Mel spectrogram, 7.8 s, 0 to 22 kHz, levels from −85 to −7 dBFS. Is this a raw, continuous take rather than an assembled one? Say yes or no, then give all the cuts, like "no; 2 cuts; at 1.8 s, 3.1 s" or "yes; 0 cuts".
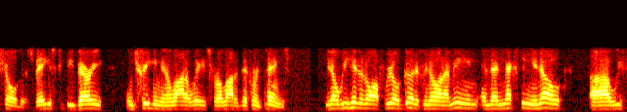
no; 1 cut; at 4.0 s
